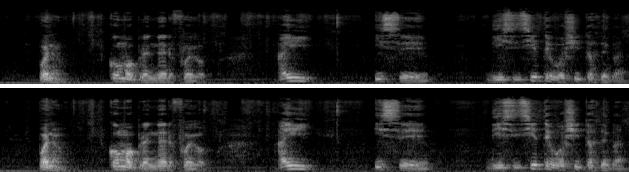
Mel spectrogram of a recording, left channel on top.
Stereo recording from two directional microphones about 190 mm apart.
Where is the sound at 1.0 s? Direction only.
15° left (ahead or behind).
